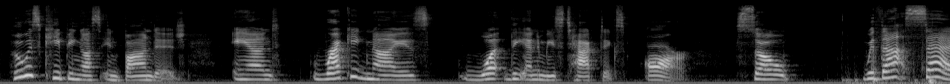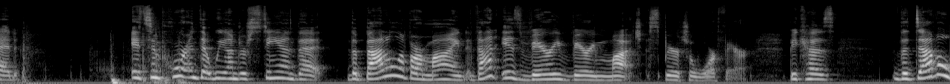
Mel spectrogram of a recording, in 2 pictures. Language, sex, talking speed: English, female, 120 wpm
